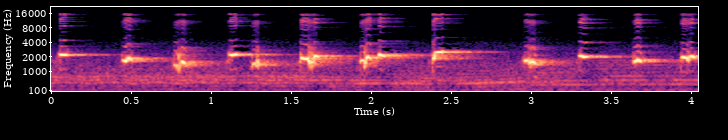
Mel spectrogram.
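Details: Ropelan-style song from a yellow-vented bulbul, a master lure for training other bulbuls: about a dozen quick whistled notes in four seconds, some long and level, others dipping, over a quiet low hum.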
